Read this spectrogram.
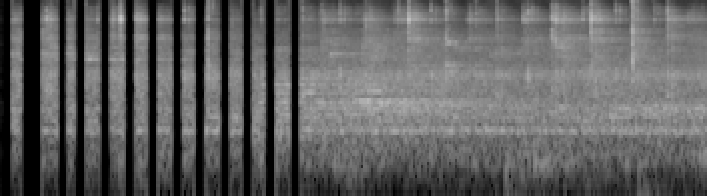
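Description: A table tennis ball clicks against paddles and the table in a quick rally.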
